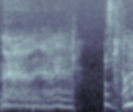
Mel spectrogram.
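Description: A small dog growling for about a second as two small dogs scuffle.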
